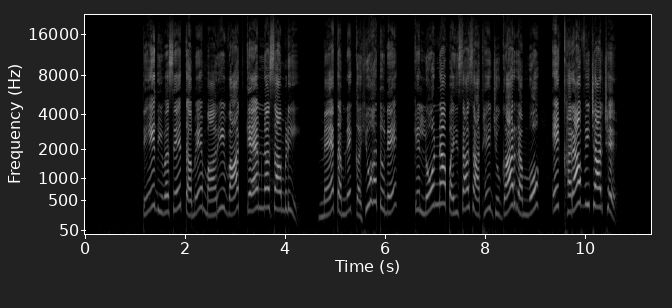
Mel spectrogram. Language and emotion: Gujarati, angry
